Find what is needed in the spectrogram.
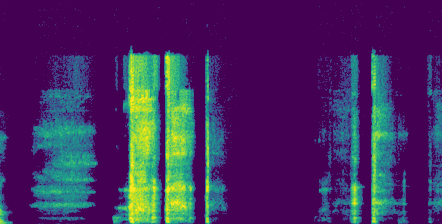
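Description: A man coughing: two harsh coughs about a second in, followed near the end by a few shorter, quieter throat sounds.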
